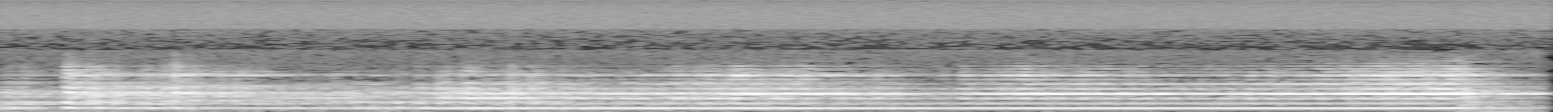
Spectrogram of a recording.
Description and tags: Gate Screech
An old gate opening. Tweaked within Audacity.
Audacity, Gate, Ominous-Screech, Field-Recording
